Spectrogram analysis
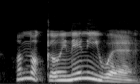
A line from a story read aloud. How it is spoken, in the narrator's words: shouted Natalia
